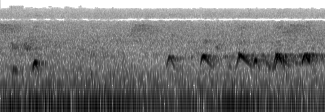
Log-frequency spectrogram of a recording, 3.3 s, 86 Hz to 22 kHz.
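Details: Asian koel calling in competition with other birds on an evening in natural surroundings, 9 July 2022: a fairly faint series of short rising whistled notes, repeated about every third of a second and growing louder, over a low background hum.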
